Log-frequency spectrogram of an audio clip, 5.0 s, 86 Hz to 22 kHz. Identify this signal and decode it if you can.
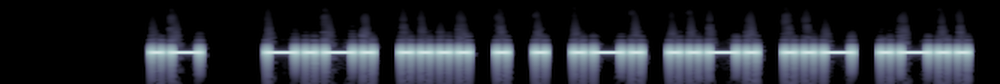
Morse code, heard as a keyed tone, about 25 wpm, 700 Hz. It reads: A CHEERFUL
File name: practice / 25wpm / Difficult Sentences with Hints - 25wpm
